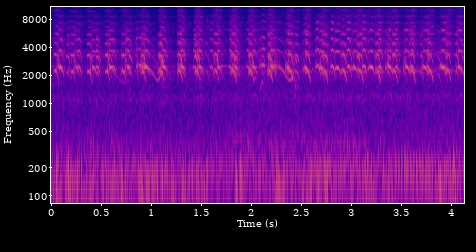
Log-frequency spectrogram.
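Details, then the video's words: Red-wattled lapwing babies peeping: rapid, high-pitched, twittering notes repeated nearly three times per second in an even, continuous run, with faint low background rumble. "Red wattled (Titehari)Baby|Bird sounds|Cute Titodi Baby|"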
